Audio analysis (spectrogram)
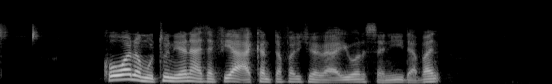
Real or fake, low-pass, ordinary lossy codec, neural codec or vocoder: fake; none; none; codec, 16 kHz, 0.5 kbps, X-Codec, WavLM features, trained on Multilingual LibriSpeech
